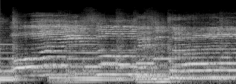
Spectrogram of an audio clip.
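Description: A woman singing a Japanese pop song live, joining in with a rising note a moment in, over her own keytar accompaniment of held keyboard chords.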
